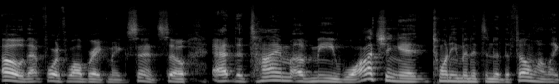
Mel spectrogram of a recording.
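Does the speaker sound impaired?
No.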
